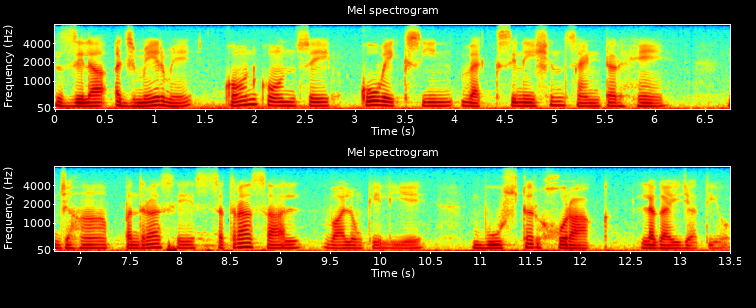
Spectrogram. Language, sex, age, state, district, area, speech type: Urdu, male, 18-30, Uttar Pradesh, Ghaziabad, urban, read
